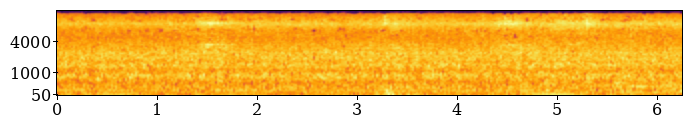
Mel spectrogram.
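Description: Steady background noise, a low hum with an even hiss, with one soft knock about three seconds in.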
